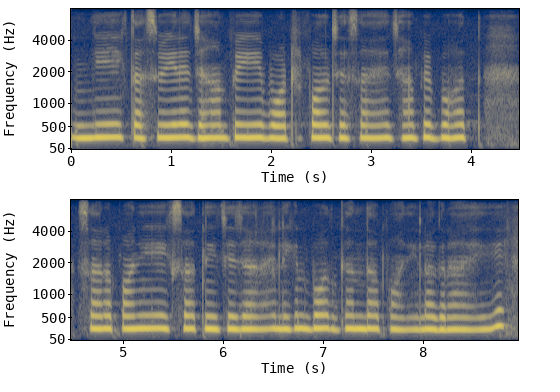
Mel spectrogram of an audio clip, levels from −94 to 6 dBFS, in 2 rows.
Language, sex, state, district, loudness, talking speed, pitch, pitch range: Hindi, female, Uttar Pradesh, Lalitpur, -13 LUFS, 195 wpm, 270 Hz, 265-275 Hz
